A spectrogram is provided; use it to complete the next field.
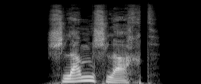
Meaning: mudslinging
- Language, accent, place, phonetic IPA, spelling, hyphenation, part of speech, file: German, Germany, Berlin, [ˈʃlamˌʃlaχt], Schlammschlacht, Schlamm‧schlacht, noun, De-Schlammschlacht.ogg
